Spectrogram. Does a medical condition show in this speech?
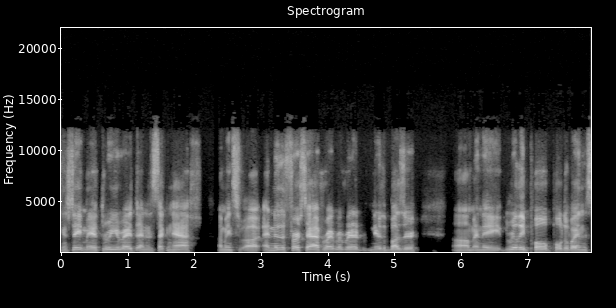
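No.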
